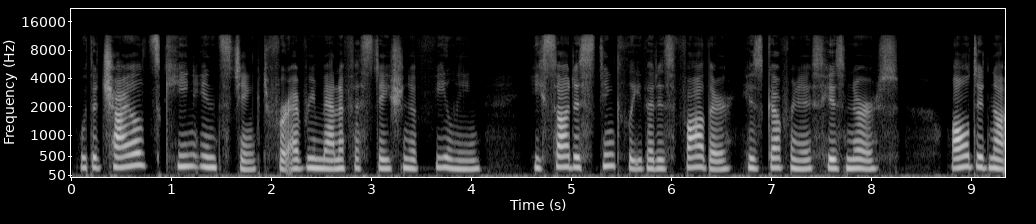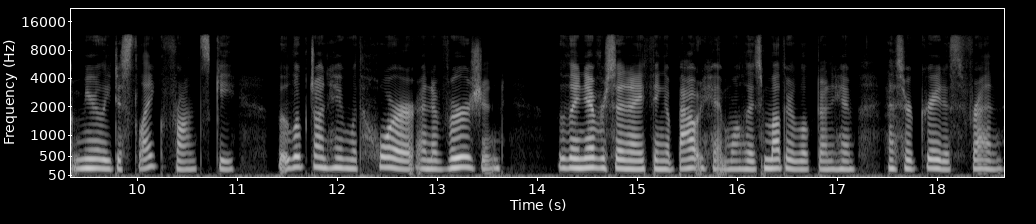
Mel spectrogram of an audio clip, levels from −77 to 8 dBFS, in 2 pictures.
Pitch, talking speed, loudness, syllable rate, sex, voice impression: 215 Hz, 160 wpm, -20 LUFS, 4.9 syllables/s, female, feminine, young, thin, weak, slightly bright, soft, slightly cute, calm, slightly reassuring, slightly elegant, slightly sweet, kind, modest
